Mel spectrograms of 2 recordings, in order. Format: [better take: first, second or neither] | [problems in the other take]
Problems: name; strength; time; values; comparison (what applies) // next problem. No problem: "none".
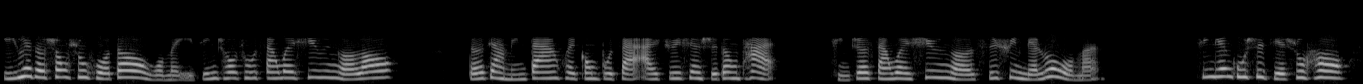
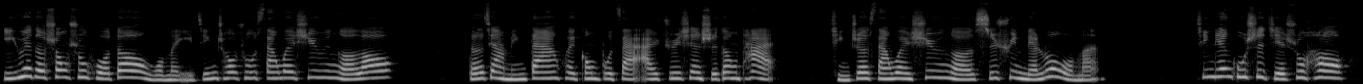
second | phone-call audio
